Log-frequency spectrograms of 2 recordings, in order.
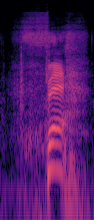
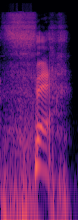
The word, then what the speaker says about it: feh: He weaponized the word feh, F-E-H, but in sort of the, the kind of like Yiddish almost kind of sound at the end.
